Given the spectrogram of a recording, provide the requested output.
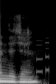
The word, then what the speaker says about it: Andijan: Is that how you pronounce Andijan? – Yeah, Andijan.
